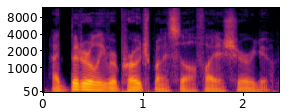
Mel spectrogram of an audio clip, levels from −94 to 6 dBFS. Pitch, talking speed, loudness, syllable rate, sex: 85 Hz, 180 wpm, -18 LUFS, 6.1 syllables/s, male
